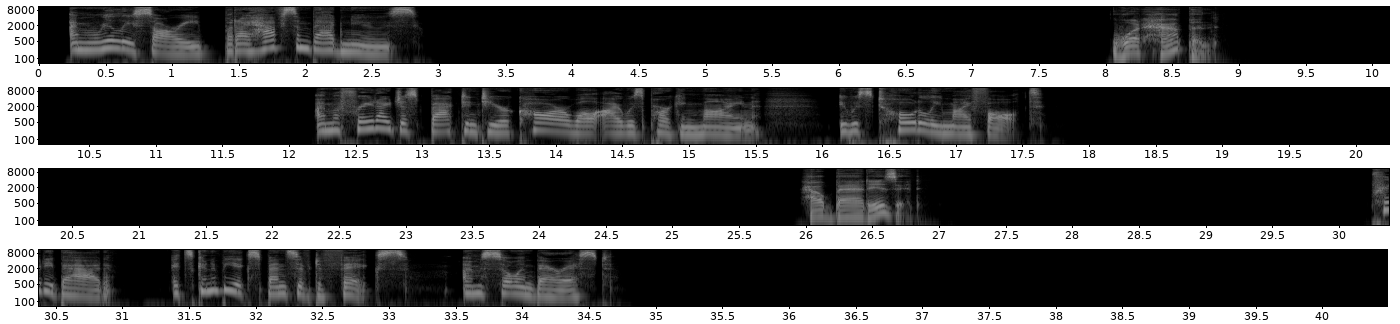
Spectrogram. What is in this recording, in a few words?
PRONUNCIATION PRACTICE; Connectivity 5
